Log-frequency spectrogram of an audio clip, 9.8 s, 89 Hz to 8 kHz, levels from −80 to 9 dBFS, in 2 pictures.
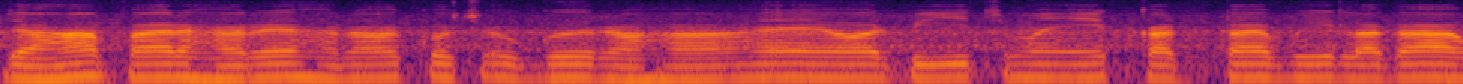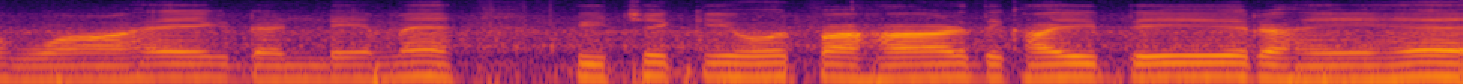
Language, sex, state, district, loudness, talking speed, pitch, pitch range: Hindi, male, Uttar Pradesh, Lalitpur, -19 LUFS, 170 wpm, 130 Hz, 125-135 Hz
